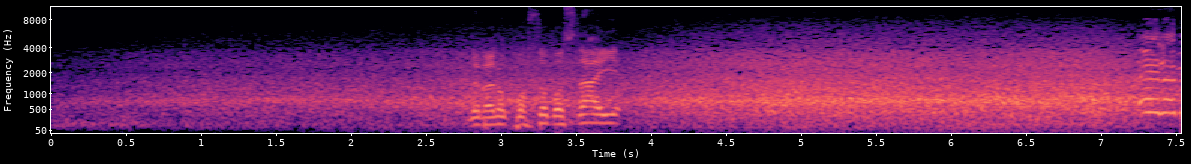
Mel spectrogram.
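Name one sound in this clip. A large crowd roars and swells louder.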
